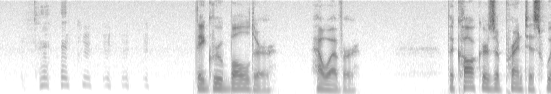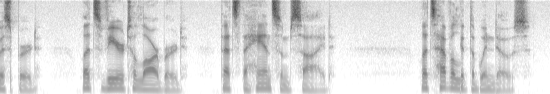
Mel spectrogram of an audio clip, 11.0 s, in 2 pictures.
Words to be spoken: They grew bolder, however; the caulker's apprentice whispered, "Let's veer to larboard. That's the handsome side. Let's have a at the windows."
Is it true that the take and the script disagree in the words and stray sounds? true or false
true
